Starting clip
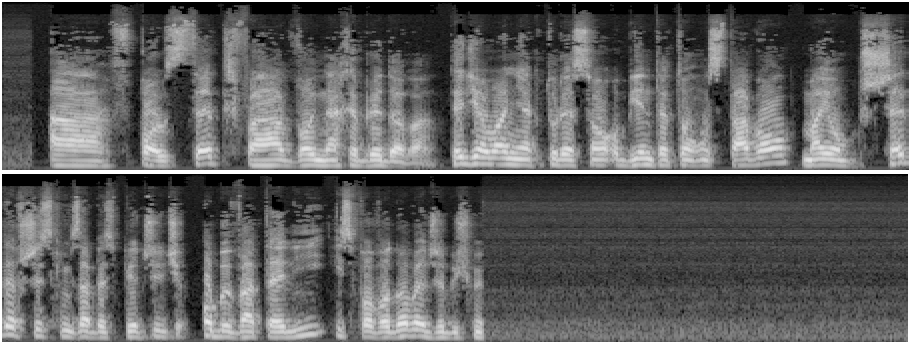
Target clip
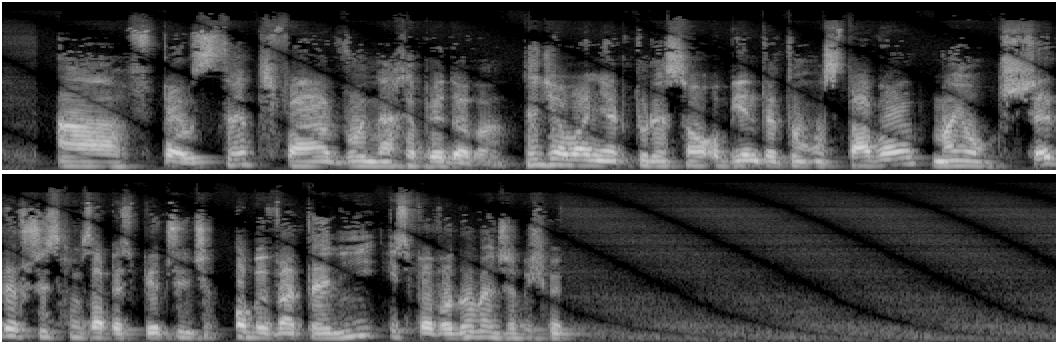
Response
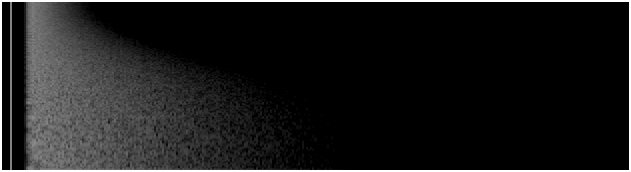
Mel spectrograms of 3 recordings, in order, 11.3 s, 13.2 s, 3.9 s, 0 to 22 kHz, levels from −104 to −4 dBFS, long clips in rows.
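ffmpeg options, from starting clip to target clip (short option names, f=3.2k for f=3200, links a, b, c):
-filter_complex "[0:a]asetrate=37926,aresample=44100,bandreject=f=50:t=h:w=6,bandreject=f=100:t=h:w=6,bandreject=f=150:t=h:w=6,bandreject=f=200:t=h:w=6,bandreject=f=250:t=h:w=6,bandreject=f=300:t=h:w=6,asplit=2[a][b];[b]afreqshift=-1.1[c];[a][c]amix=inputs=2:normalize=1,volume=-6dB"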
